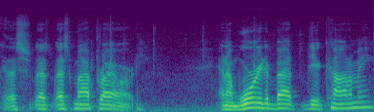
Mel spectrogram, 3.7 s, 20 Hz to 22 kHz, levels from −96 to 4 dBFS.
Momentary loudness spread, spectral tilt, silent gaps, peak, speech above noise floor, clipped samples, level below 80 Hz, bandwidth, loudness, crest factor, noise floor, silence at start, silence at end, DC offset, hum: 10 LU; -9 dB/octave; none; -8 dBFS; 27 dB; under 0.1%; -54 dBFS; 10 kHz; -23 LUFS; 14 dB; -49 dBFS; 0.05 s; 0 s; under 0.1%; none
